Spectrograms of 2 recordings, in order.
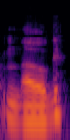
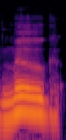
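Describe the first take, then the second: First: It is said with the American pronunciation. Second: It is said with the British pronunciation. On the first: "as they call them in the United States" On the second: "I prefer the British pronunciation"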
